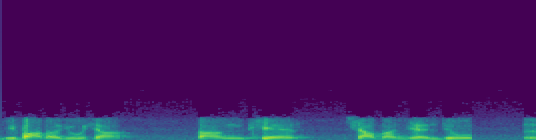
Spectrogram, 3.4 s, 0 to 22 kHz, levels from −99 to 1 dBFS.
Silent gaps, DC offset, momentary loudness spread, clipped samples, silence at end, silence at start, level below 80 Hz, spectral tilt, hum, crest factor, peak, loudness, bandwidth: none; under 0.1%; 8 LU; under 0.1%; 0 s; 0 s; -72 dBFS; -4 dB/octave; none; 22 dB; -2 dBFS; -24 LUFS; 3.8 kHz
